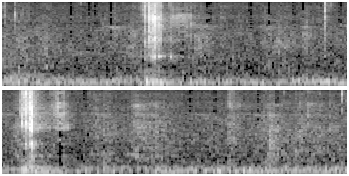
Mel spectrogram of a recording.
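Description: Kitchen knife cutting through a bunch of raw long beans onto a wooden chopping board: two crisp cuts, about a second and a half apart, with a few fainter ones between.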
